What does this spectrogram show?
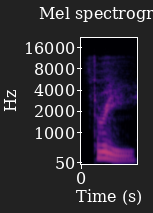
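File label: "Three", English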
